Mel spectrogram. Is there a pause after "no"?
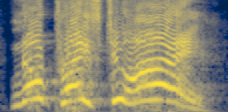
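no. It runs on with no break after "no".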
